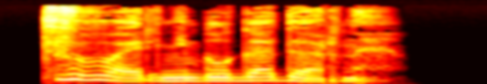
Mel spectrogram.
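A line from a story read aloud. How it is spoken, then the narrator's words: Scornful snort. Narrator (Russian): фыркнула Киора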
